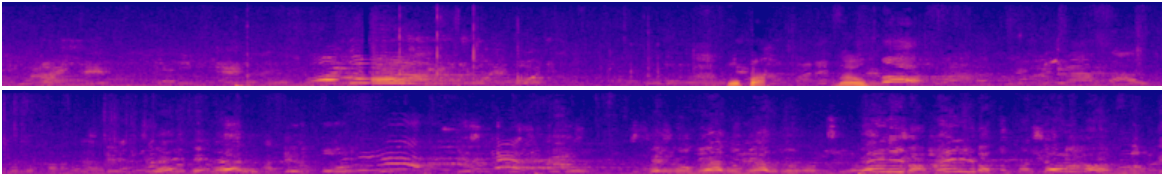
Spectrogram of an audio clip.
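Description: Boys shout and call out to each other across an open field.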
